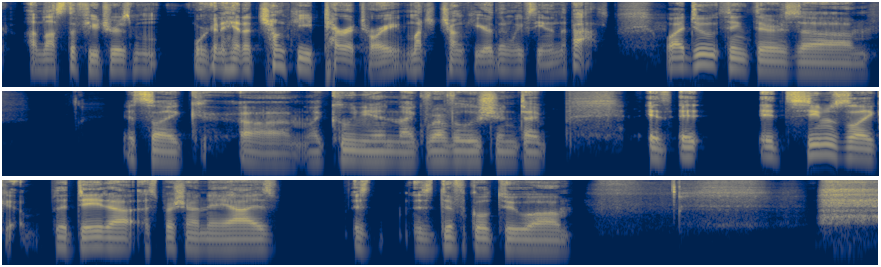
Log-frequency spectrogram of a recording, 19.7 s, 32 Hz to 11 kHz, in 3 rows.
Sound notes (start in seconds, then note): 16.8 sighs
